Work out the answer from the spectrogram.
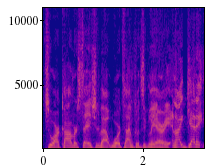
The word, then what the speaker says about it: consigliere: I want to go back to our conversation about wartime consigliere. And I get it. You're not supposed to pronounce the G, consigliere.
